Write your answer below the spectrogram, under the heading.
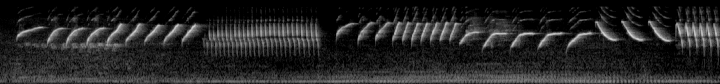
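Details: Spanish Timbrado canary singing a training song: a series of rising whistled notes, a long ringing metallic roll, faster swept phrases, and a final quick rattle.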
